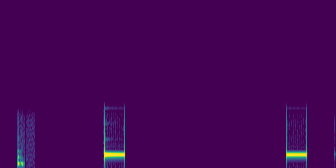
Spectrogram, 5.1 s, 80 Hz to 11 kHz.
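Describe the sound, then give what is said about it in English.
Two short, clean electronic phone keypad beeps from pressing star 6 to mute the phone, a couple of seconds apart, each a steady tone lasting about a third of a second, preceded by a brief soft click; no one speaks. “I'm going to mute the phone because I'm getting background noises.”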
